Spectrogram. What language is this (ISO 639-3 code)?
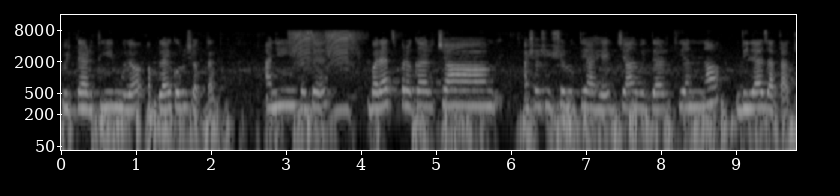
mar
